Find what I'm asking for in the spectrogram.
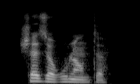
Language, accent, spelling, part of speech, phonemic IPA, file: French, France, chaise roulante, noun, /ʃɛz ʁu.lɑ̃t/, LL-Q150 (fra)-chaise roulante.wav
- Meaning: wheelchair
